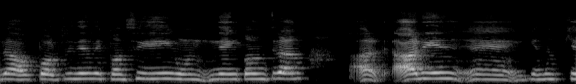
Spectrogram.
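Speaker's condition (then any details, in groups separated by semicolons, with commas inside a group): Cerebral palsy; language areas of brain affected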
